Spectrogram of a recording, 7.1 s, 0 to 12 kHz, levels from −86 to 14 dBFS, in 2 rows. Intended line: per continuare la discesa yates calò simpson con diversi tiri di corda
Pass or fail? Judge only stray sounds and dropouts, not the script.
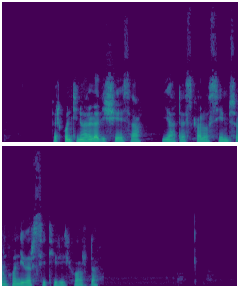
pass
